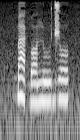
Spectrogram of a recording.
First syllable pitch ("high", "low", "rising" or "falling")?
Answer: falling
